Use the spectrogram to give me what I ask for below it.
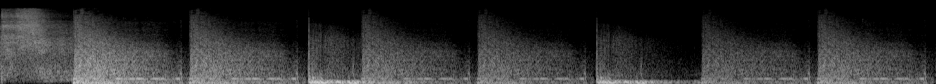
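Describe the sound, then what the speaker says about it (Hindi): Rapid volley of heavy launches from a TOS-1 thermobaric rocket launcher, eight loud broadband blasts spaced roughly a second apart, each with a sharp onset and a long rumbling decay under a steady mechanical hum. "टॉस-1 ने, जो कि थर्मोबैरिक बम है, उसका इस्तेमाल किस तरह से अब रूस के ही खिलाफ किया जा रहा है"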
